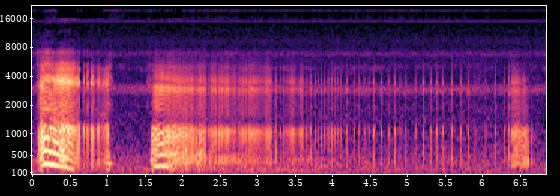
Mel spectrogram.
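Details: Sleeping girl snoring (said to snore like her father): harsh, fluttering breaths with a rattling vibration on each breath.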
